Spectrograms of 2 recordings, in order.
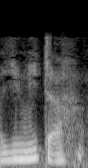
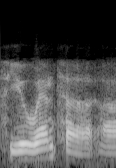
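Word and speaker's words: Uinta: basin tar sand's mind so it's probably uh yita or something. Uh welcome. You're going to help me with pronunciation here. Good morning Steve. Yeah sure. Uh Okay, that's and it's Uenta uh Utah is actually a nation uh with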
